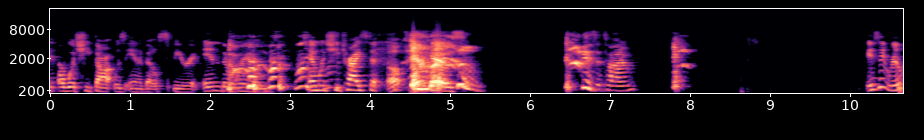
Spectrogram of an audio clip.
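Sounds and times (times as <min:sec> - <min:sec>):
speech: 0:00.0 - 0:05.4, 0:06.7 - 0:08.0, 0:10.2 - 0:10.6
person coughing away from the microphone: 0:02.2 - 0:03.4, 0:04.2 - 0:05.5, 0:06.4 - 0:06.9, 0:07.8 - 0:08.1.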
